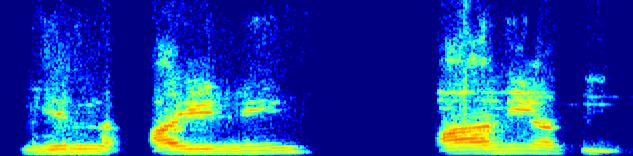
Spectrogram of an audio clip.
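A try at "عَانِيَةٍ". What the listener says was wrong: মিন আইনিন আনিয়াতিন, এই যে এখানে আ টান দিবেন একটু। হামজা খাড়া জাবার আছে, খাড়া জাবার আলিফ মাদ্দার সমান।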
